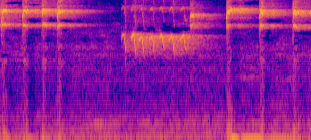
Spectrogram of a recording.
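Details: Konin trotol song, meant to get other birds singing and to lure ninja sunbirds: shrill repeated high chips, a quick rattling trill in the middle, then sharp piercing notes again.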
